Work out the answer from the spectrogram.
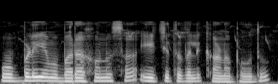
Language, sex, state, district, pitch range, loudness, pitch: Kannada, male, Karnataka, Koppal, 145-165 Hz, -13 LUFS, 155 Hz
